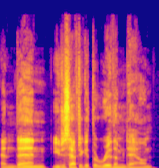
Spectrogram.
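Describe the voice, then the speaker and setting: A man's voice: low voice, normal speed, dry recording, clean studio sound. A man streaming a game live, talking casually with a joking, self-assured, rambling manner.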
